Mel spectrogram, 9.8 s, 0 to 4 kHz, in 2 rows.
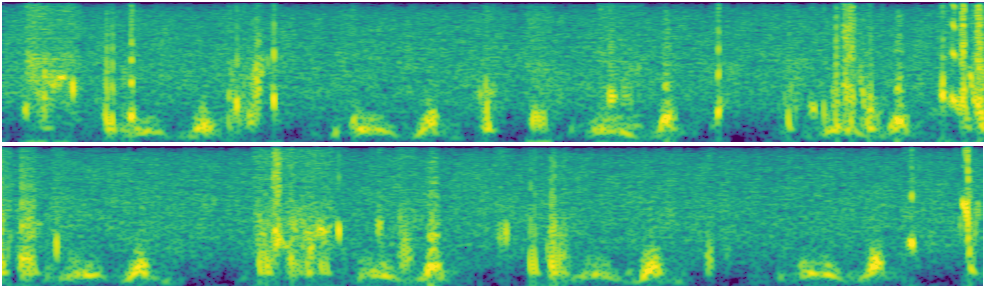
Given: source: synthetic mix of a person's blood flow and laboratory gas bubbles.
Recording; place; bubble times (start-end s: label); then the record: Doppler ultrasound of blood flow; precordium
0.09-0.40 s: bubbles
0.48-0.71 s: bubbles
1.11-1.39 s: bubbles
1.73-1.78 s: bubbles
2.36-2.51 s: bubbles
2.61-2.75 s: bubbles
2.97-3.20 s: bubbles
3.53-3.62 s: bubbles
3.90-3.98 s: bubbles
4.02-4.39 s: bubbles
4.67-5.12 s: bubbles
5.14-5.21 s: bubbles
6.15-6.62 s: bubbles
6.77-6.81 s: bubbles
6.88-6.98 s: bubbles
7.36-7.46 s: bubbles
7.51-7.76 s: bubbles
8.42-8.47 s: bubbles
9.41-9.49 s: bubbles
9.68-9.80 s: bubbles
From the record:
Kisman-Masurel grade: 232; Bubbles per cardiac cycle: several, 3 to 8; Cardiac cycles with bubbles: 50 to 99%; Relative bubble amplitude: moderate (0.250 to 0.450); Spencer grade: 3 (all of the cardiac periods contain showers or single bubble signals, but not dominating or overriding the cardiac motion signals); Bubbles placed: only in the low amplitude regions of the cardiac cycle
